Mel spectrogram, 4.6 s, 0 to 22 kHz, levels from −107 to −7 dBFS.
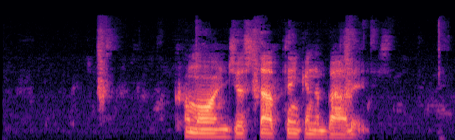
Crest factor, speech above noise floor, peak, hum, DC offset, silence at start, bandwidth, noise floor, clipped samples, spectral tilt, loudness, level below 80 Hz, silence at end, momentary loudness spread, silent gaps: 22 dB; 48 dB; -8 dBFS; none; under 0.1%; 1 s; 12.5 kHz; -76 dBFS; under 0.1%; -4.5 dB/octave; -27 LUFS; -74 dBFS; 0.9 s; 19 LU; none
